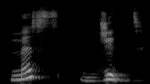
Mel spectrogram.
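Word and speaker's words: مسجد: Then pronounce jim as in jar. Masjid.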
